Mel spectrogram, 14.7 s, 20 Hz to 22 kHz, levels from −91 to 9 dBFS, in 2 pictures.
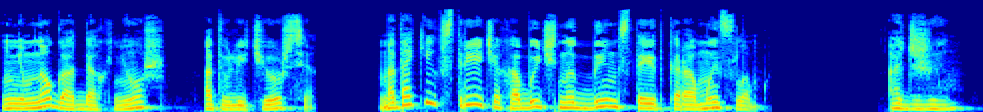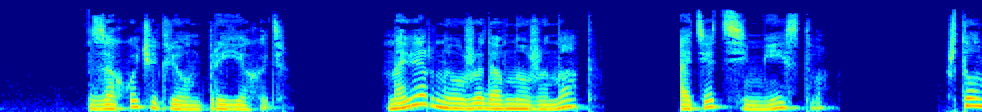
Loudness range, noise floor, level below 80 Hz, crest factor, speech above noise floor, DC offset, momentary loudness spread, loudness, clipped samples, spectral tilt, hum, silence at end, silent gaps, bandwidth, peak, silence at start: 6 LU; -72 dBFS; -56 dBFS; 18 dB; 49 dB; under 0.1%; 12 LU; -24 LUFS; under 0.1%; -5.5 dB/octave; none; 0 s; 2.38-2.83 s, 5.78-6.57 s, 9.57-10.22 s, 11.90-12.43 s, 13.66-14.38 s; 15 kHz; -6 dBFS; 0 s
